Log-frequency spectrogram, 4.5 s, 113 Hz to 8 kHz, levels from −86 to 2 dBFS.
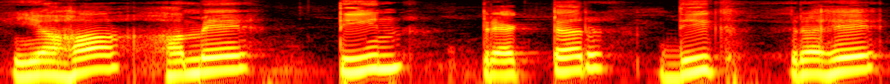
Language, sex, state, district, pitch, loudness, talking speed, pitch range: Hindi, male, Madhya Pradesh, Dhar, 215 Hz, -14 LUFS, 80 wpm, 185-240 Hz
